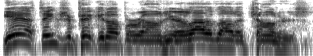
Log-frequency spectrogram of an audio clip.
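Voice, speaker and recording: A man's voice: a little high, expressive, a little fast, dull audio, voice pushed up, close to an everyday voice. A man playing a talkative, oversharing small-town local at a bar in a rambling, eager dramatic monologue. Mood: nosy, friendly.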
